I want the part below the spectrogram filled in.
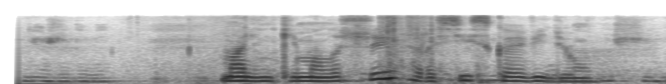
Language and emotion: Russian, neutral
